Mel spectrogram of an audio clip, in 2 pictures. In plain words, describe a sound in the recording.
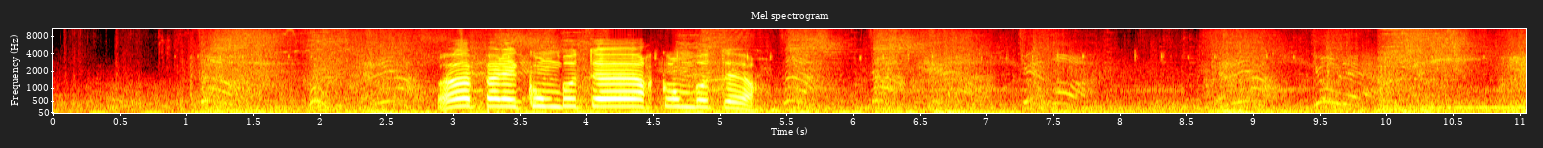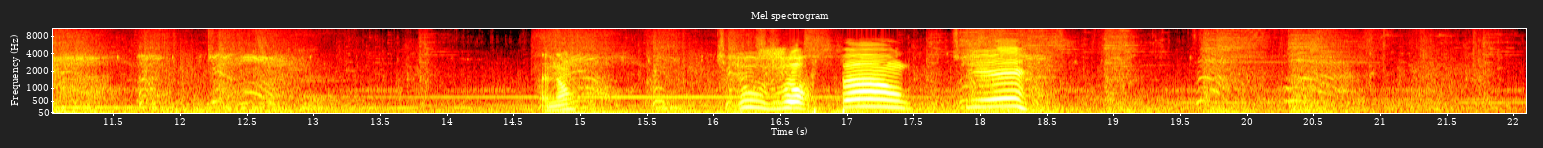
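Blades slash and clang with heavy, rapid impacts.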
